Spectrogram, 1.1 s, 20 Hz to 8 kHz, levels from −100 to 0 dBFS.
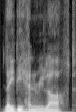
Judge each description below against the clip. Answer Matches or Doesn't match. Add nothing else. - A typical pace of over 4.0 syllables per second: Matches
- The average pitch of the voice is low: Matches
